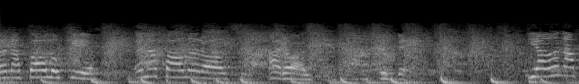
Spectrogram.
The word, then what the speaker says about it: Arósio: Ana Paula Arosio Arosio, very good!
